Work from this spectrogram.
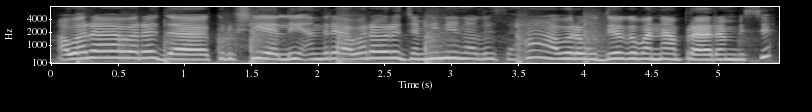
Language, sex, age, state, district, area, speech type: Kannada, female, 18-30, Karnataka, Chikkamagaluru, rural, spontaneous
